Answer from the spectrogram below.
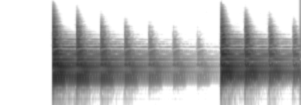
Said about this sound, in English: So the next sound we have here is a stab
